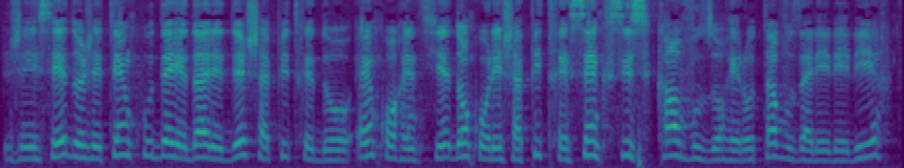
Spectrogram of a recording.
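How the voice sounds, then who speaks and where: A woman's voice: mid-range voice, moderate pace. A woman from Rwanda leading a Bible study in French. She talks in a hesitant, reflective way, with many fillers and repeated words. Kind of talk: informal Bible teaching.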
